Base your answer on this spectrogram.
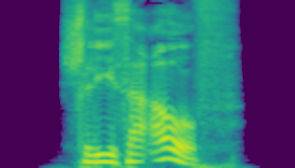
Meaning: inflection of aufschließen: 1. first-person singular present 2. first/third-person singular subjunctive I 3. singular imperative
- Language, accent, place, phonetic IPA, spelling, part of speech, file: German, Germany, Berlin, [ˌʃliːsə ˈaʊ̯f], schließe auf, verb, De-schließe auf.ogg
